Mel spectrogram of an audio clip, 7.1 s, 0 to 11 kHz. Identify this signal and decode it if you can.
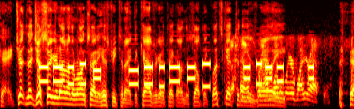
DTMF, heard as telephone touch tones, dialled by hand, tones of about 160 ms. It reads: 8856* 452803 0608 0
